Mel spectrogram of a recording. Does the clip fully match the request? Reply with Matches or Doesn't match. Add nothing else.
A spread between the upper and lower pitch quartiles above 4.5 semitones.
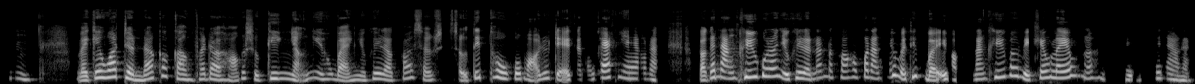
Matches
